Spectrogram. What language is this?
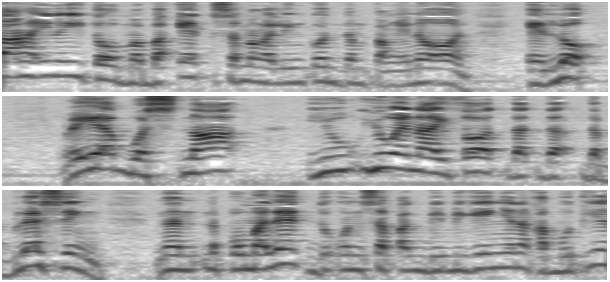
Filipino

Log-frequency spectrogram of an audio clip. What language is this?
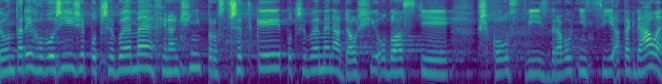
Czech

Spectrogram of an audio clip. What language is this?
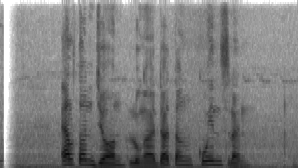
Javanese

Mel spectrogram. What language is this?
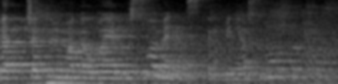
Lithuanian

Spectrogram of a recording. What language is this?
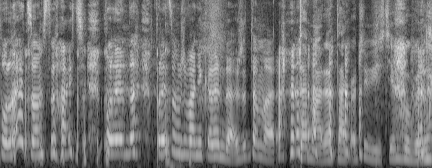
Polish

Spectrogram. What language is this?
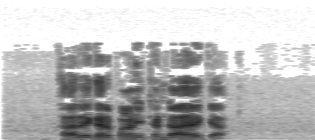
Sansi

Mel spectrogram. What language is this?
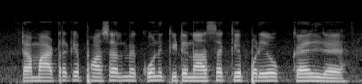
Maithili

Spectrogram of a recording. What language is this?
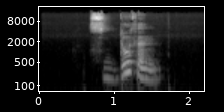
Kabyle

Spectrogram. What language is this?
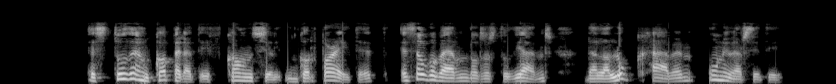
Catalan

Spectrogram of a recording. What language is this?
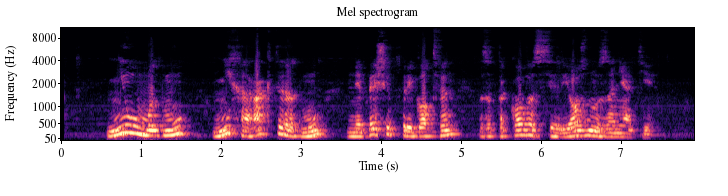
Bulgarian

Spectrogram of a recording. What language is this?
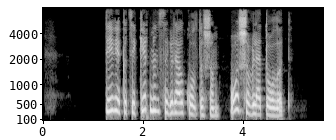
Western Mari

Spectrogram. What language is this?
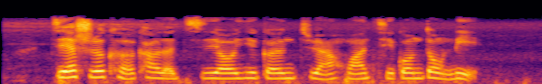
Chinese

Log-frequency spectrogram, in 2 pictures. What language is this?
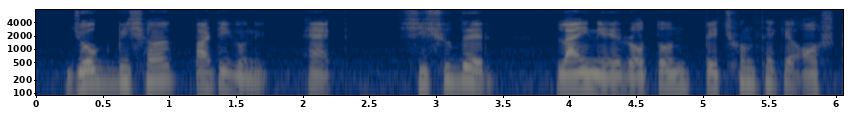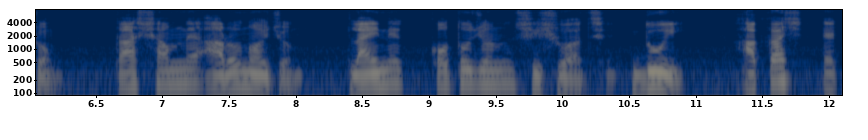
Bangla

